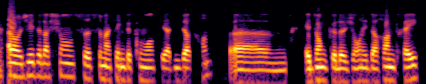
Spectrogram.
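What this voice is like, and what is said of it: British accent speaking French. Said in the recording (French): “vous avez un accent britannique”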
